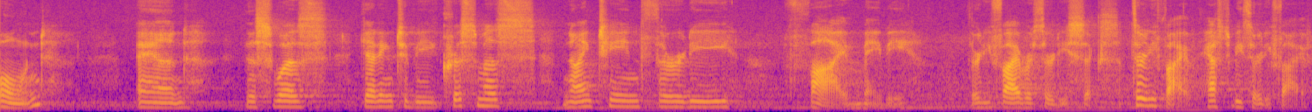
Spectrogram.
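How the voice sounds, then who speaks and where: A woman with an American accent speaks at a very deep, low pitch and a very slow pace, with long, frequent pauses. Her intonation is fairly even, and there is audible room echo. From North Dakota, US. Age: 80s+. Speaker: retired nurse and local historian. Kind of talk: interview, personal life story.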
